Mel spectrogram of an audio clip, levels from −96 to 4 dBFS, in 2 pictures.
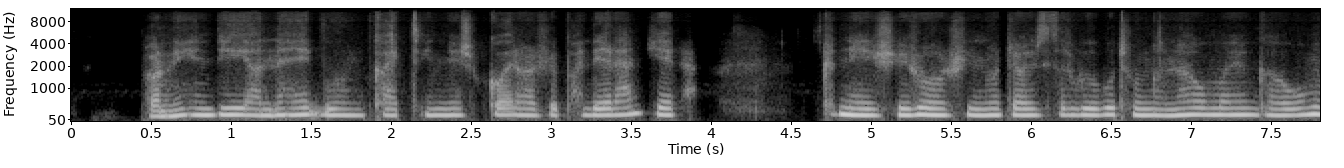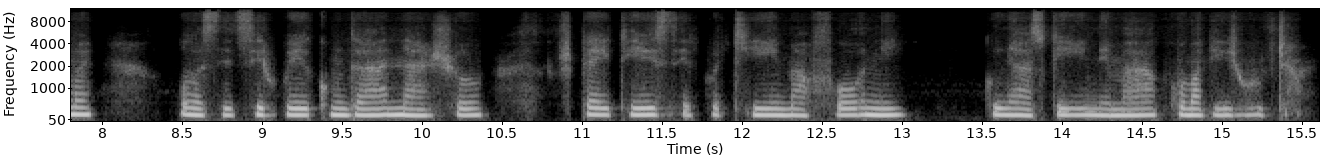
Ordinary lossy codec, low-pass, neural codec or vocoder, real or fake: Opus, 24 kbps; 10.8 kHz; codec, 16 kHz in and 24 kHz out, 0.6 kbps, FocalCodec, streaming, 4096 codes; fake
